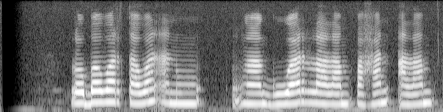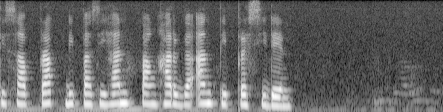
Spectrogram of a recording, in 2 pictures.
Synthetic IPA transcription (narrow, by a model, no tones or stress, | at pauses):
lɔbawart̪awanʔanu | ŋaɡuarlalampaɦanalamt̪isapɾak̚dipasiɦanpaŋharɡaʔant̪ipɾɛsidɛn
